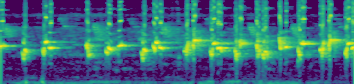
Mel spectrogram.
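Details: Straw-headed bulbul singing a long, energetic run of bubbling, fluty phrases, played to stimulate other bulbuls that seldom sing; phrases become faster and denser toward the end, with a soft low hum underneath.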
